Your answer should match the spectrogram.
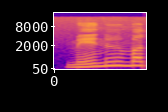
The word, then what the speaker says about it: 女沼: 奥にある目沼という、女の沼と書いて目沼というんですけ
